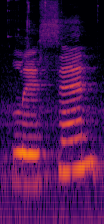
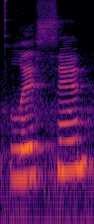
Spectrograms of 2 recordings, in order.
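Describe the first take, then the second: No difference in how they are said.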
